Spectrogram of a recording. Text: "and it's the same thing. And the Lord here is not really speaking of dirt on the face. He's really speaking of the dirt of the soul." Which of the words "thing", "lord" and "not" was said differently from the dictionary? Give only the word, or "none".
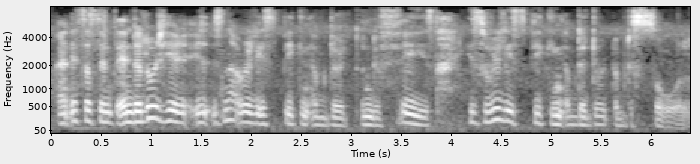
thing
